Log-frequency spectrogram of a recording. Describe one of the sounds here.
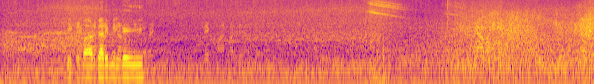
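A car engine hums as it drives.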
